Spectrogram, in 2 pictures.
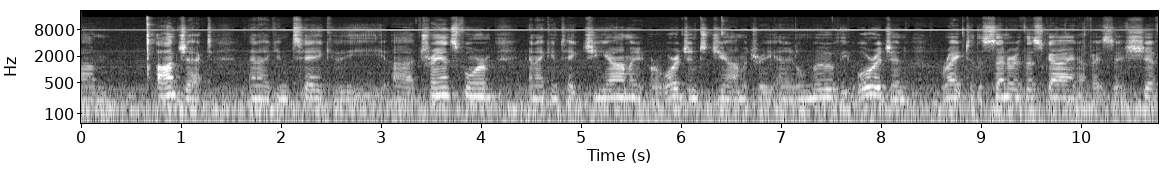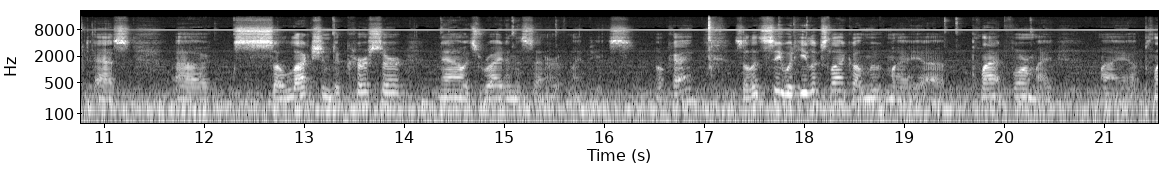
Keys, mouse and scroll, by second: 6.1 click, 6.3 click, 10.2 s, 13.0 click, 13.2 click, 14.2 click, 15.0 click, 15.4 middle click, 17.6 middle click, 17.8 middle click, 17.8 scroll down 1, 17.9 middle click, 18.5 scroll down 1, 19.3 right click, 19.4 right click, 20.2 click.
